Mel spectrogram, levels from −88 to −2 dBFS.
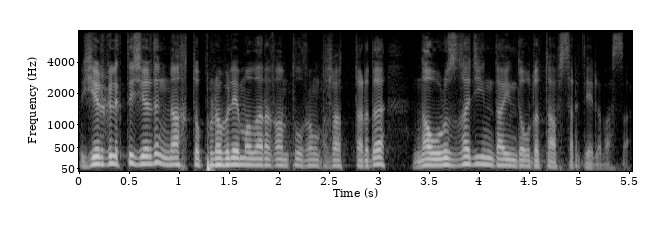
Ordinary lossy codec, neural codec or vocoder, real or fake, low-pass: none; codec, 16 kHz, 0.9 kbps, LongCat-Audio-Codec; fake; none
